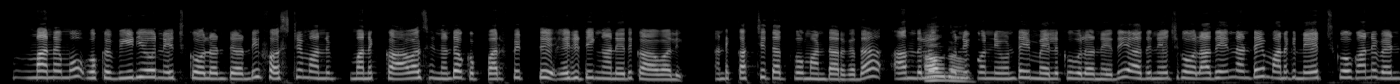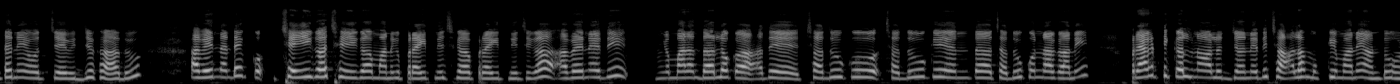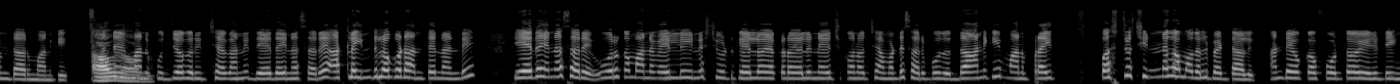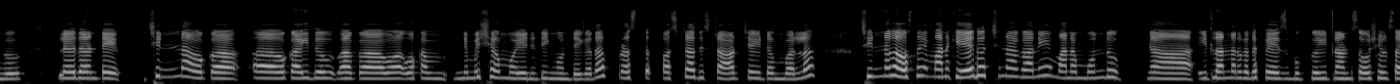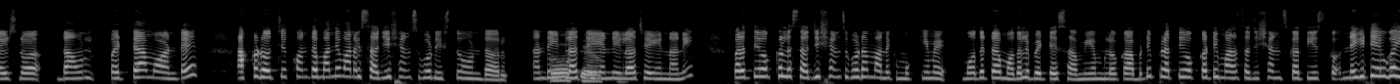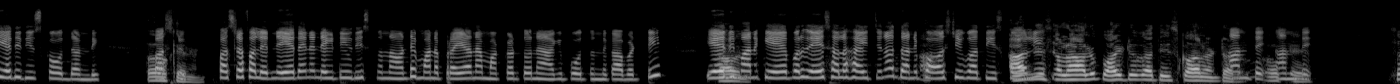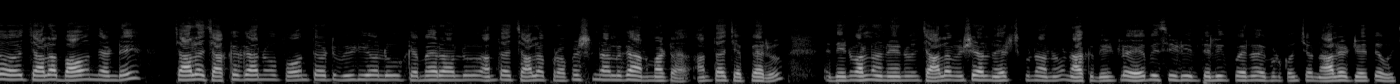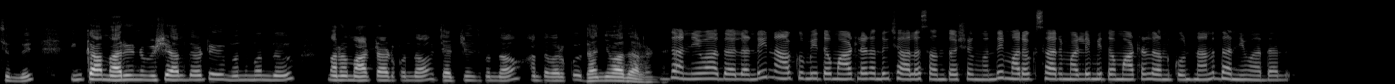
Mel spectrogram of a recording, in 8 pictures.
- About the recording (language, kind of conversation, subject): Telugu, podcast, ఫోన్‌తో మంచి వీడియోలు ఎలా తీసుకోవచ్చు?
- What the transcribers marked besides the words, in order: in English: "ఫస్ట్"; in English: "పర్ఫెక్ట్ ఎడిటింగ్"; in English: "ప్రాక్టికల్ నాలెడ్జ్"; lip smack; in English: "ఫస్ట్"; in English: "ఎడిటింగ్"; in English: "ఫస్ట్"; in English: "స్టార్ట్"; in English: "సోషల్ సైట్స్‌లో డౌన్ల్"; in English: "సజెషన్స్"; in English: "సజెషన్స్"; other background noise; in English: "సజెషన్స్‌గా"; in English: "నెగెటివ్‌గా"; in English: "ఫస్ట్, ఫస్ట్ ఆఫ్ ఆల్"; in English: "నెగెటివ్"; in English: "పాజిటివ్‍గా"; in English: "పాజిటివ్‌గా"; in English: "సో"; in English: "ప్రొఫెషనల్‌గా"; in English: "నాలెడ్జ్"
